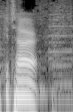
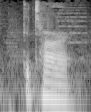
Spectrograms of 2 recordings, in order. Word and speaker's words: Qatar: of the 2022 world cup here is the pronunciation for guitar guitar guitar there you go give it your best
